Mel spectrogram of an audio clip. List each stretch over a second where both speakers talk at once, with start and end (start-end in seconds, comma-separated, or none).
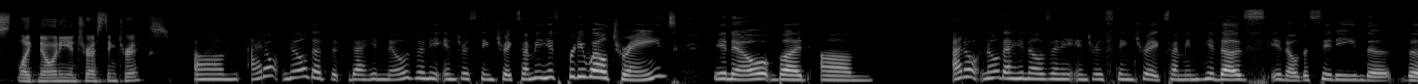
none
